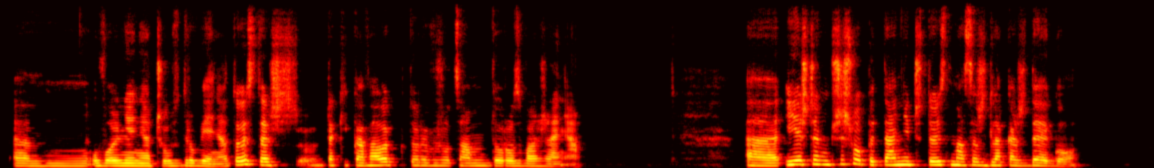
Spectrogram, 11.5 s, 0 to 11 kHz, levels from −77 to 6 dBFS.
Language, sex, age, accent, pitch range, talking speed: Polish, female, 20-39, native, 180-225 Hz, 120 wpm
